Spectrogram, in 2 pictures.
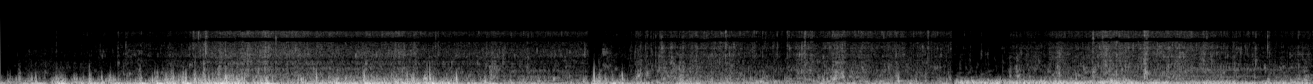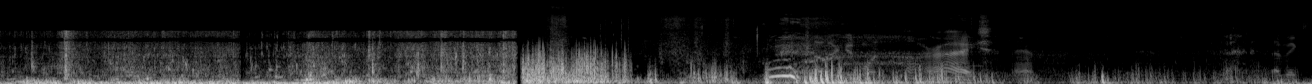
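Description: Wind buffeting the microphone over choppy lake water as a hooked largemouth bass is played beside the boat, with a brief splash about halfway through as the fish thrashes at the surface. The rumble cuts off suddenly about three-quarters of the way through, and quieter, different sounds follow.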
